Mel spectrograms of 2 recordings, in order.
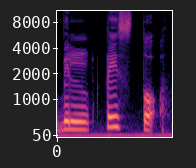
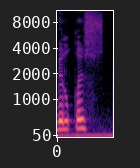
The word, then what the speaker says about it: بالقسط: نعم، أحسنتي أحسنتي أحسنتي بالقسط. نعم، ضبطت السين فلم تنطقها صاد، بالقسط بالقسط طبعا. ولاحظت معها ما شاء الله عليها، عندما وقفت على الطاء قلقلتها لأنها أصبحت ساكنة.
